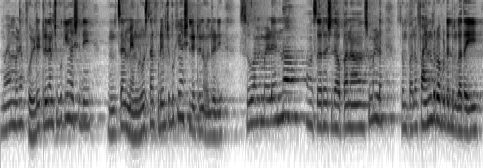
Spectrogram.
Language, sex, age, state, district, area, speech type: Goan Konkani, male, 18-30, Goa, Canacona, rural, spontaneous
